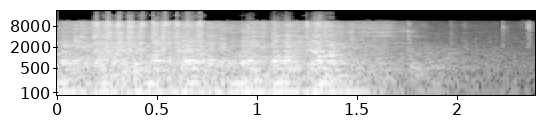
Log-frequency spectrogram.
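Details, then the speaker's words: 1979 Ford F-series Dentside truck, newly installed carburetor, just started cold: rough loping idle that sags and chokes out within seconds; running rich from float set too high. "I think the float set too high again just choking it out at"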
